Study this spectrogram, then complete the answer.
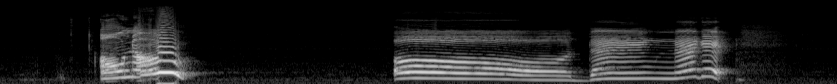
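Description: A young woman cries out in long, drawn-out wails close to a microphone.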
